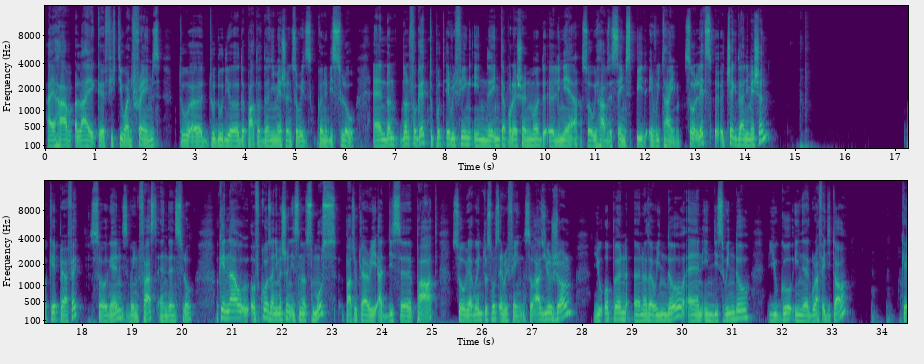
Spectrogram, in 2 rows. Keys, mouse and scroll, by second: 6.2-10.4 drag, 10.4-12.2 right drag, 12.2-15.0 drag, 15.0 space, 18.0 space, 18.3-23.7 drag, 28.4-34.5 drag.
